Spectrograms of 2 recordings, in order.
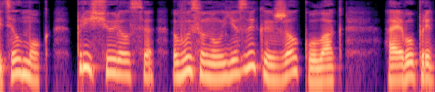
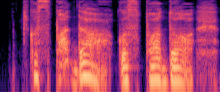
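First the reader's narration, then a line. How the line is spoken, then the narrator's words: Hissed. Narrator (Russian): зашипел Заремба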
